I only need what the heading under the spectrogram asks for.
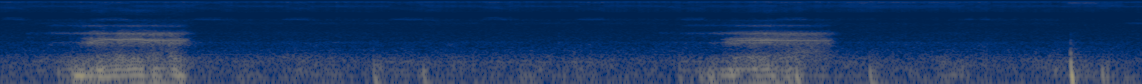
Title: Stella snoring? #stella #shorts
